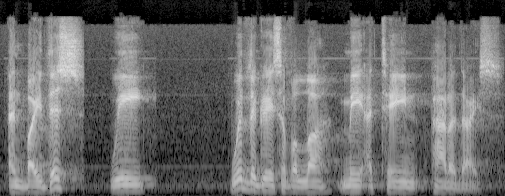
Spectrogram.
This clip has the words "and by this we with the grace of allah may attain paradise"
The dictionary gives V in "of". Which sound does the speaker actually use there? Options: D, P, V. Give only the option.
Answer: V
